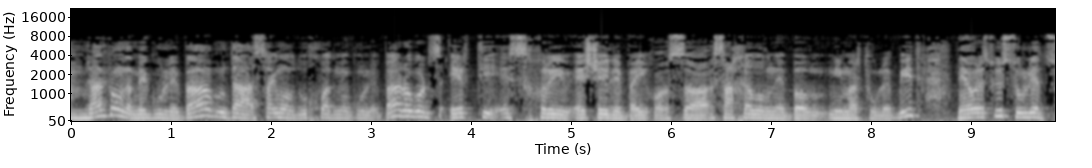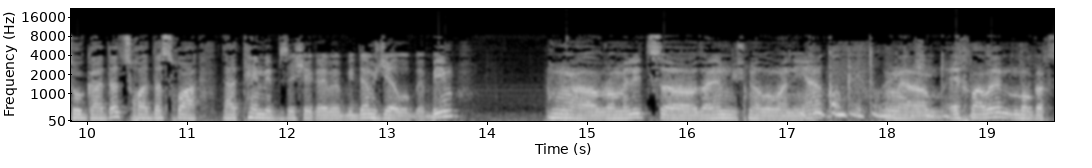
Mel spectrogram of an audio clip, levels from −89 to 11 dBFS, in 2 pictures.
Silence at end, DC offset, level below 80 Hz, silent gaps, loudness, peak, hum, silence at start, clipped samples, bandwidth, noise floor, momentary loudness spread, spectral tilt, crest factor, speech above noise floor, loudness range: 0 s; under 0.1%; -38 dBFS; none; -13 LUFS; 0 dBFS; none; 0 s; under 0.1%; 8.8 kHz; -43 dBFS; 5 LU; -5.5 dB/octave; 12 dB; 31 dB; 2 LU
